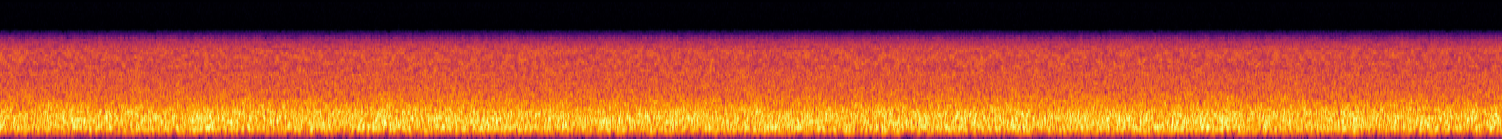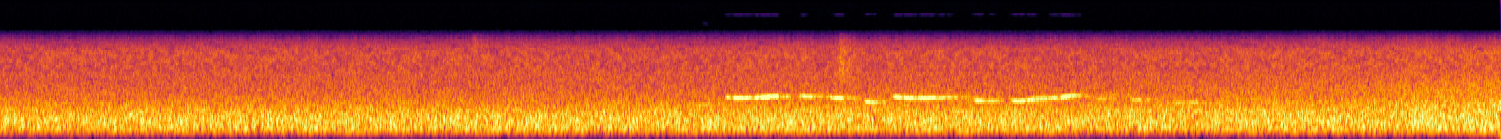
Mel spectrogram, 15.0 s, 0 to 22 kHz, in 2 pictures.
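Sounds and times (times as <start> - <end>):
steady rushing noise: 0.0 - 15.0
high wavering whistle-like tone: 11.1 - 14.1.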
